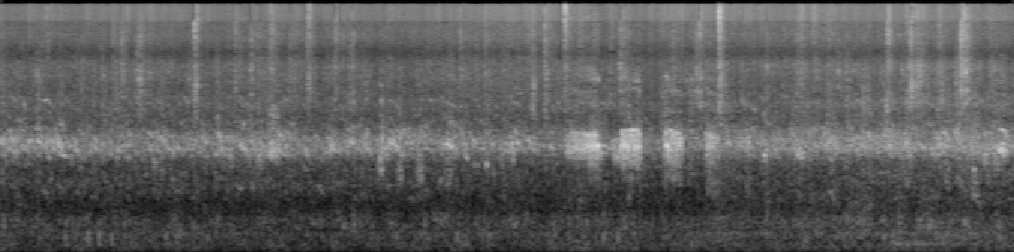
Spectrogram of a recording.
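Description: A flock of broiler chicks chirping continuously, a dense chorus of high peeps around two per second, with a few louder calls standing out and steady background hum.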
